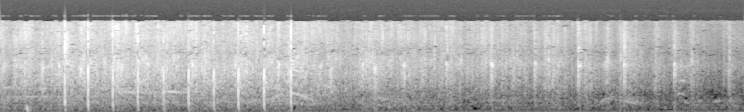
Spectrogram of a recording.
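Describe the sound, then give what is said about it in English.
An audience at a Sunday night church service claps hands together in a dense, steady burst of overlapping claps, with several sharp, prominent claps early on before the applause thins slightly and continues at a moderate level. “Now clap your hands one more time unto the Lord.”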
